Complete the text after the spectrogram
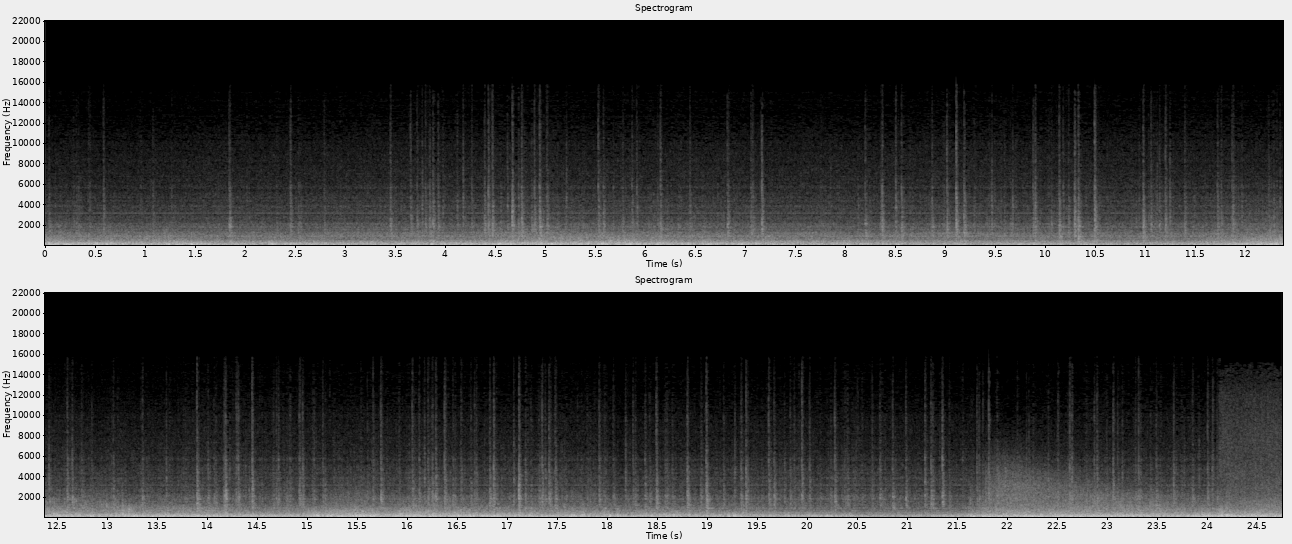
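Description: Rain patters and ticks against a windscreen.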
